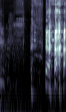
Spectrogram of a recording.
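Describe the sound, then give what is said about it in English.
A quick sneeze: a soft breathy intake, then a loud, harsh burst of air that ends the moment abruptly. No talking. “Bless you.”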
